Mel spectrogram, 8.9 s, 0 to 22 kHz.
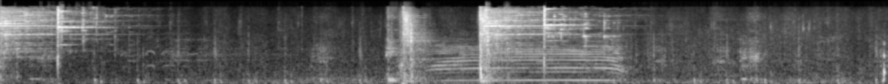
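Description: A loud cow moos once with a long drawn-out low call in the video game Resident Evil 4 Remake, preceded by sharp hoof-like clops and scattered game clatter, with no talk over it.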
